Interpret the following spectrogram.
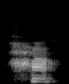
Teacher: গলার মাঝখান থেকে উচ্চারিত হবে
